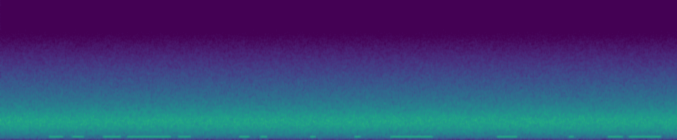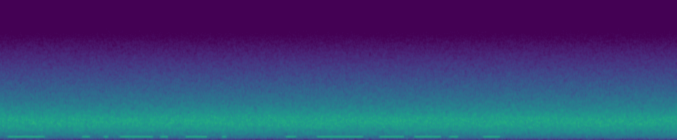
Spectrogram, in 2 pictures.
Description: Beeps of irregular length, with radio hiss and a squelch burst at the end. There is no code.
